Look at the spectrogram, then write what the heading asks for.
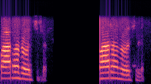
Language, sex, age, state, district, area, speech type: Telugu, female, 60+, Andhra Pradesh, Konaseema, rural, conversation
